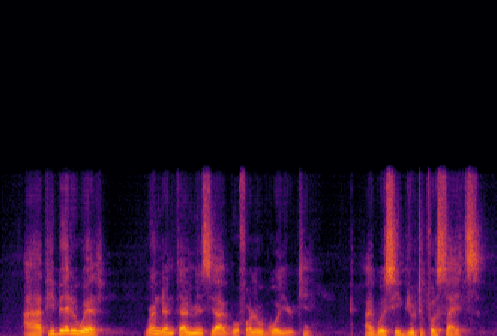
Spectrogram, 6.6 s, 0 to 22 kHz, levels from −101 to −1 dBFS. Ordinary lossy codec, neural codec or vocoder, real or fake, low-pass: none; codec, 16 kHz in and 24 kHz out, 0.8 kbps, FocalCodec, streaming, 65536 codes; fake; 10.8 kHz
